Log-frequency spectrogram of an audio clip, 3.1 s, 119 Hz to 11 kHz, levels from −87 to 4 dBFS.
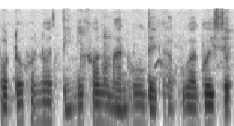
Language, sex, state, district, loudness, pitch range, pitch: Assamese, male, Assam, Sonitpur, -20 LUFS, 120-135 Hz, 130 Hz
